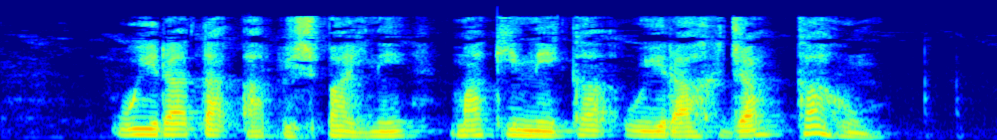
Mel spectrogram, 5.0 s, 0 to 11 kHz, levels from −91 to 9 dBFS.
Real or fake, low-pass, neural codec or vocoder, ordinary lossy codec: real; 7.2 kHz; none; AAC, 32 kbps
